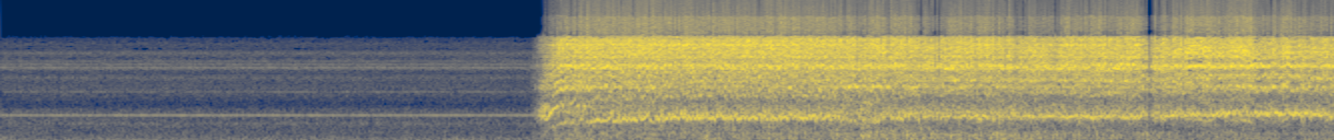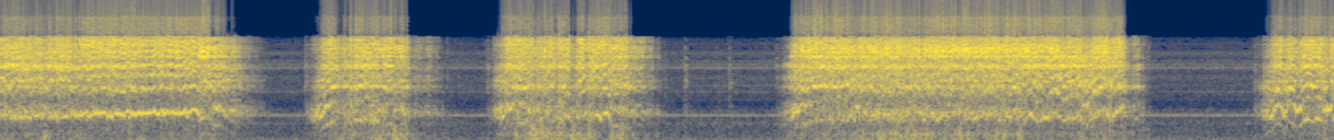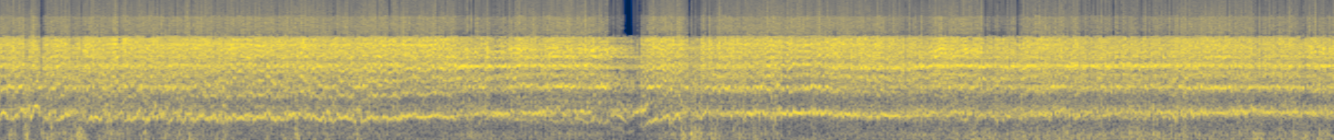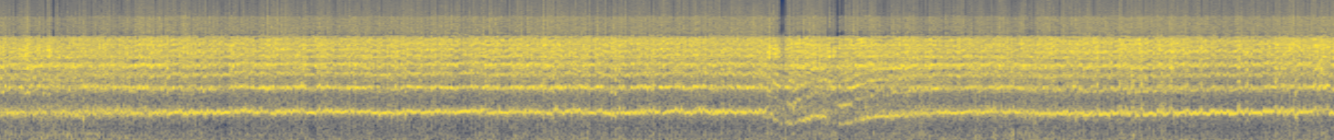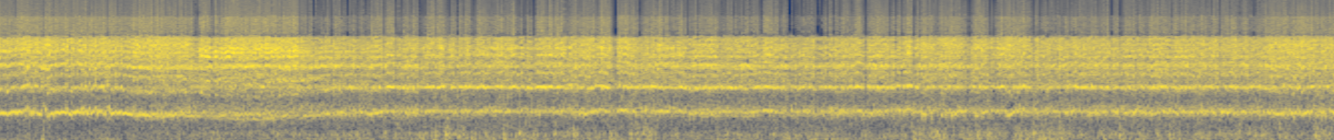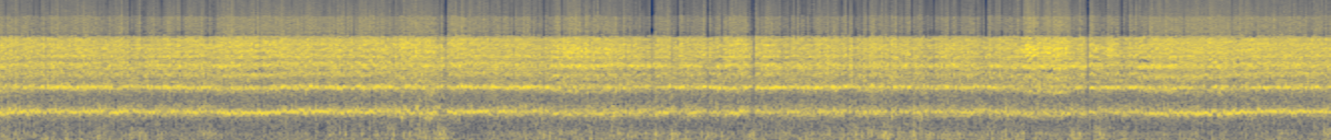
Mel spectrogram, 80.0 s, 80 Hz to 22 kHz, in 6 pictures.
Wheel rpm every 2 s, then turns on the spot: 0, 0, 20, 150, 180, 200, 200, 160, 60, 110, 40, 180, 90, 120, 160, 180, 170, 190, 210, 220, 220, 230, 230, 230, 180, 210, 200, 200, 220, 230, 230, 230, 230, 230, 230, 230, 230, 240, 230, 220.
none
